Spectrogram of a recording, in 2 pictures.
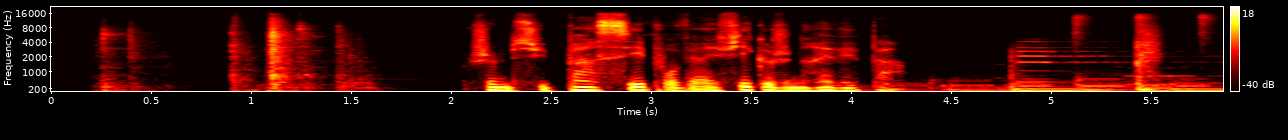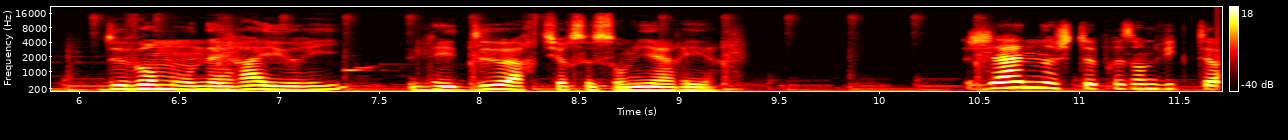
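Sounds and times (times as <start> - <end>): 
door being closed: 0.1 - 1.8
speech: 2.2 - 4.4, 6.2 - 9.4, 10.5 - 11.7.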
